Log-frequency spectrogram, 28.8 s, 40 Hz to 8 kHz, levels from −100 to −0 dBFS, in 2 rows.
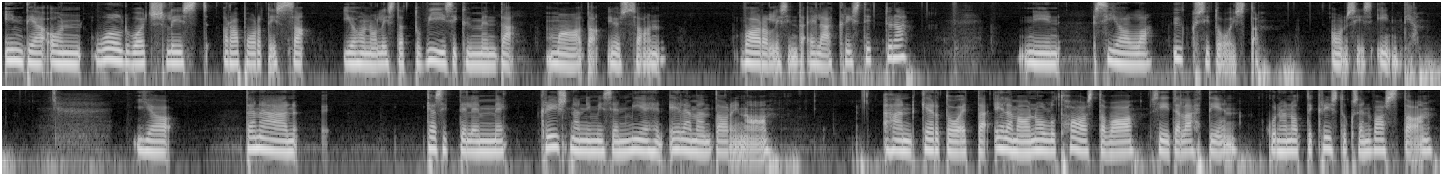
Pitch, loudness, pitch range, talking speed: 160 Hz, -25 LUFS, 150-175 Hz, 85 wpm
